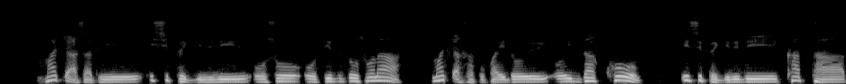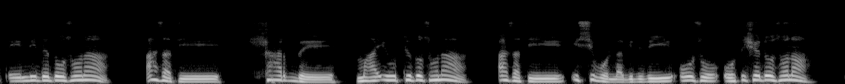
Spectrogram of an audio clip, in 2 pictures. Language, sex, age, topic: Gamo, female, 18-24, agriculture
